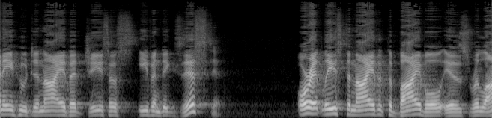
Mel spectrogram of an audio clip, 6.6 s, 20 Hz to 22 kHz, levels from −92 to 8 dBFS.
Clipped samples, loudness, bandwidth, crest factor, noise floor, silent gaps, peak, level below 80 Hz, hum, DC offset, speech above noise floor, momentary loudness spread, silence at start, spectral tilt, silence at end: under 0.1%; -21 LUFS; over 20 kHz; 20 dB; -71 dBFS; none; -2 dBFS; -76 dBFS; none; under 0.1%; 49 dB; 12 LU; 0 s; -5 dB/octave; 0 s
